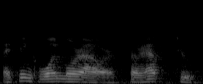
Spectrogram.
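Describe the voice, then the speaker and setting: A man's voice: medium pitch, lively intonation, normal speed, a little mellow, lightly acted. A man reading a story, voicing a practical, no-nonsense village midwife of sixty, firm and plain-spoken. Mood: impatient. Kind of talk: audiobook character dialogue. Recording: noisy, poor-quality home recording.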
